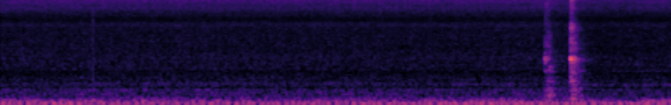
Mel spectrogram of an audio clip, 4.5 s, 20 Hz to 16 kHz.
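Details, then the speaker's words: Winnebago RV with 8.1 Vortec and 150 A alternator, Li-BIM225 battery isolation manager: steady engine idle, then a sharp double click as the relay connects after about 60 seconds, charging the lithium house batteries normally. "You'll hear a loud click, and you'll see the amperage start going into the house batteries."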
